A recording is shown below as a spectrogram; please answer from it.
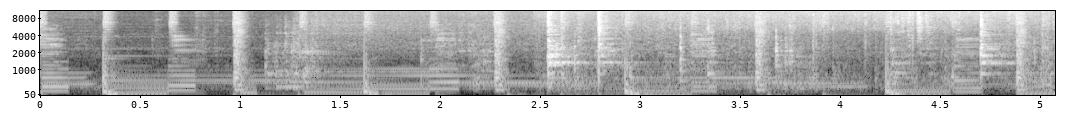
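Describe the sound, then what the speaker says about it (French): Shallots and onions sautéing in butter for a risotto sizzle softly under a regular rhythm of stirring scrapes and knocks against the pan, heard close and fairly faint. "Nous allons faire revenir les échalotes et les oignons."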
